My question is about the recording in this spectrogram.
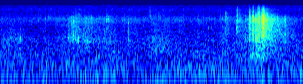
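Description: Faint rustling of thin Bible pages being turned, with one short, louder rustle near the end.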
